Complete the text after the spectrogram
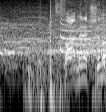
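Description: A bare foot kick thuds against a body.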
